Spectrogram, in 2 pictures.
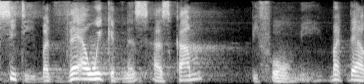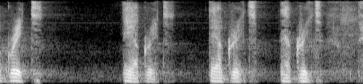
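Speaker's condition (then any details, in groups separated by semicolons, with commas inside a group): No condition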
